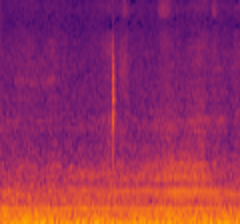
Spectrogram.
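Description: Small two-stroke engine of a backpack power sprayer running steadily, with a light click about a second in.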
